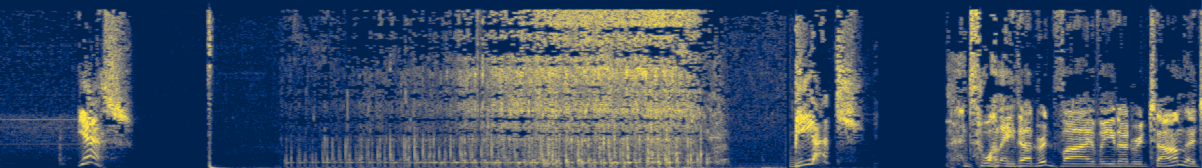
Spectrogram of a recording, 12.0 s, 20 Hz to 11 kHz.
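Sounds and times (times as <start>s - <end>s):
water bubbling through bong: 2.7s - 7.4s.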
